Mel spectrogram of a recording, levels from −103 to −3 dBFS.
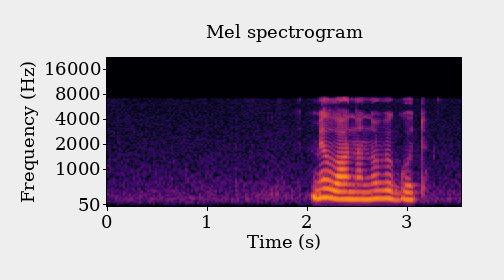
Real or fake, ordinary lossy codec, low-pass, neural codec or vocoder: real; none; 7.2 kHz; none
